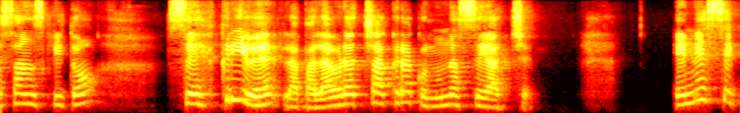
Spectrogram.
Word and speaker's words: chakra: por un lado tenemos esta letra que para nosotros es una c pero para el sánscrito es cha se pronuncia como nuestra ch Entonces si vemos escrita la palabra chakra vamos a ver que si yo no supiera sánscrito y estuviese leyendo esto diría kakra muchas veces para facilitar el entendimiento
